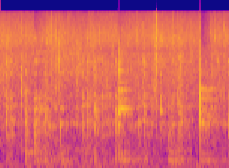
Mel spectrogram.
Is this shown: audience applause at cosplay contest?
no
